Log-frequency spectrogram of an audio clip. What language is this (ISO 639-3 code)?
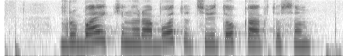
rus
